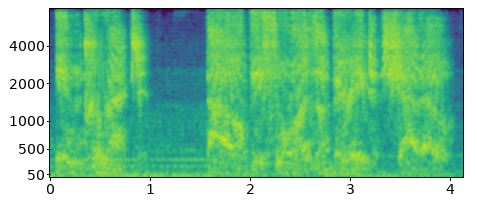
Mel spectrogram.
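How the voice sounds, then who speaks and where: Buried war-machine AI in a game, processed voice, extremely deep, slow and terse. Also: male voice, very noisy. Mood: cold, commanding. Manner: terse, flat, issues commands. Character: ancient buried war-machine AI, cold and commanding.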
